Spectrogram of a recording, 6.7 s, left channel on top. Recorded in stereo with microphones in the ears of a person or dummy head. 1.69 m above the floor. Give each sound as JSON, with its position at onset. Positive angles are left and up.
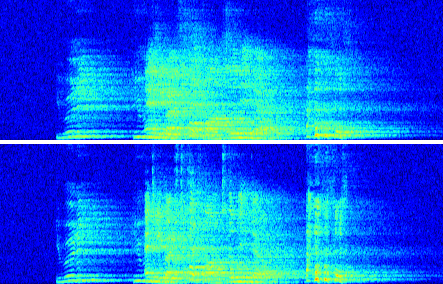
{"t": 0.8, "sound": "a child speaking", "side_deg": -35, "distance_m": 1.3}
{"t": 2.2, "sound": "a woman speaking", "side_deg": -70, "distance_m": 4.0}
{"t": 4.6, "sound": "laughter", "side_deg": -40, "distance_m": 0.6}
